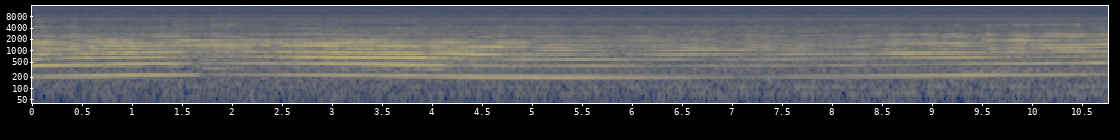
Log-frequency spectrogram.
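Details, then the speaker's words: Vintage RC plane glow engine after swapping plugs: steady high-pitched buzz holding an even note with slight drift, no misses or sputter; normal running, plug swap was the fix. "That sounds better without plugging it too. Yep. That's all it was, you had to swap plugs."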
